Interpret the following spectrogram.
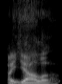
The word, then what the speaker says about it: Ayala: Is it Ayala? Am I saying it right? Ayala.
